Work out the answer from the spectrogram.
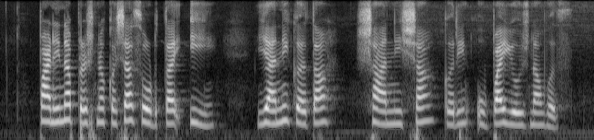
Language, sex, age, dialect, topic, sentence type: Marathi, female, 36-40, Northern Konkan, banking, statement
